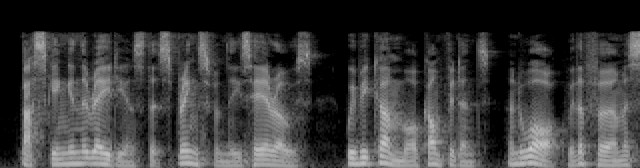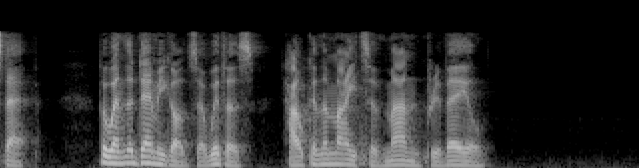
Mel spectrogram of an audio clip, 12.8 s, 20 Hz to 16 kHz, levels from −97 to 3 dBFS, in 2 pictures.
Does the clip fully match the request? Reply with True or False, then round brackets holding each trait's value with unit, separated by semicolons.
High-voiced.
False (100 Hz)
